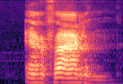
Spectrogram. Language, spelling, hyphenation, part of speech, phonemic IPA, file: Dutch, ervaren, er‧va‧ren, verb / adjective, /ɛrˈvaːrə(n)/, Nl-ervaren.ogg
- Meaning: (verb) 1. to experience, to undergo 2. past participle of ervaren; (adjective) experienced, seasoned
